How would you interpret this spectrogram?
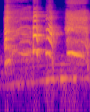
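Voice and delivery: high joyful laugh; real burst of laughter. Real, not acted. Remembering the call from her agents, joyful laughing. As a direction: laugh out in disbelief and joy. Reacting to debut news.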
